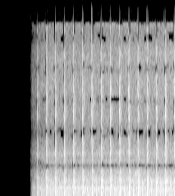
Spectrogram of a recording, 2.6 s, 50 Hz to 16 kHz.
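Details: 2004 Mazda 6 idling with a sharp, regular knock, about eight to nine a second: rod knock, with the car shaking.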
